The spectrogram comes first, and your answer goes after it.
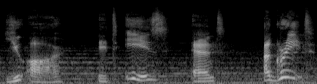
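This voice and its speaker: A gentle, slow-spoken game warden. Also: male voice, on the high side, wildly swooping pitch, soft background music, heavily acted. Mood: warm, encouraging. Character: gentle, earnest male warden, uneasily attuned to eerie evil. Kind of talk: dramatic video game acting.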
